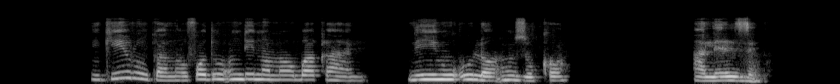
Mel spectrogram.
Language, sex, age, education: Igbo, female, 15-29, tertiary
